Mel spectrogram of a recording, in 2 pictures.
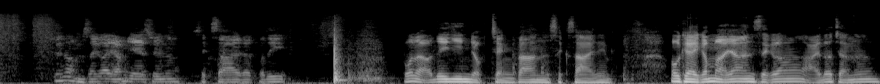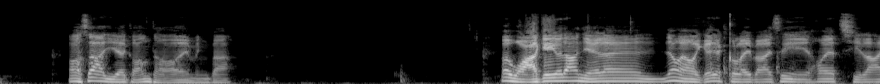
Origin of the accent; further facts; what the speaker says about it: Hong Kong; 就是加害我们香港人没了这个自由的加害者咯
